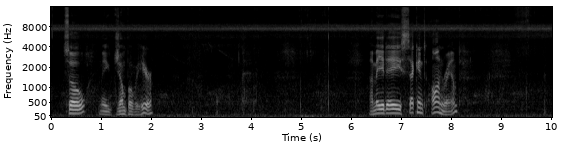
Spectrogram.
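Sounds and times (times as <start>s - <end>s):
footsteps on dirt: 2.5s - 5.8s, 8.6s - 10.0s.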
